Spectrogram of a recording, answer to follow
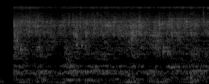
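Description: Water running steadily from a kitchen tap.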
